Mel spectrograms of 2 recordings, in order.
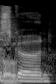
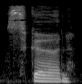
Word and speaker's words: scone: And a scone. Pronounced scone. Or scone, if you're posh. – Scone if you're Lancashire. – Oh, is it? I thought scone was posh. – No, scone is posh.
